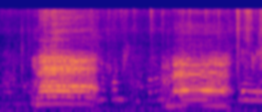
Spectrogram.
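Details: Goat being fed by a small child and his mother in Indonesia, giving two long, loud, harmonic bleats of about one second each, with a brief burst of clapping and soft talk between them.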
